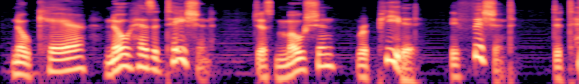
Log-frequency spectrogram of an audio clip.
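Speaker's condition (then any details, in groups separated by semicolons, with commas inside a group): No condition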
